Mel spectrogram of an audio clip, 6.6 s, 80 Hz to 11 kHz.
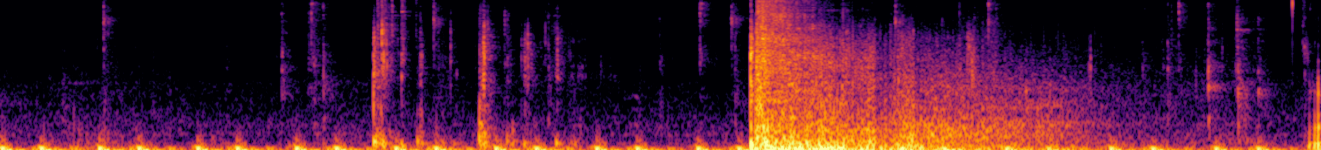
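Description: A frag grenade bursts in a single loud, deep blast midway through a night-time mission in Operator: Tier 1, after a low, thumping heartbeat-like pulse that resumes as the explosion fades.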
